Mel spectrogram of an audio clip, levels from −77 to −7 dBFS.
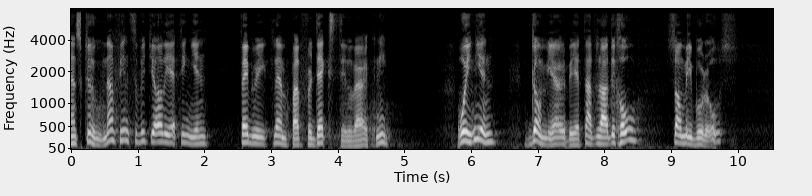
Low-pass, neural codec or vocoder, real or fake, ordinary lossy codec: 7.2 kHz; codec, 16 kHz in and 24 kHz out, 0.4 kbps, LongCat-Audio-Codec, two codebook decoder; fake; none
